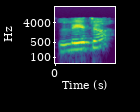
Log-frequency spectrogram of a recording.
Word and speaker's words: later: For example, let us compare the words later and latter.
